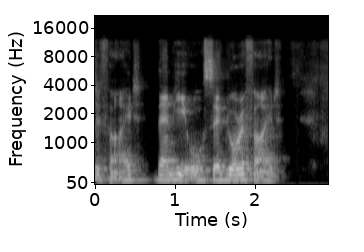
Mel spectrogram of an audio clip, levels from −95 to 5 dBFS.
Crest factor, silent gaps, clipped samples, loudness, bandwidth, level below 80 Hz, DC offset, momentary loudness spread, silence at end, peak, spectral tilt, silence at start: 18 dB; none; under 0.1%; -31 LUFS; 13 kHz; -72 dBFS; under 0.1%; 12 LU; 0.6 s; -14 dBFS; -5 dB/octave; 0 s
